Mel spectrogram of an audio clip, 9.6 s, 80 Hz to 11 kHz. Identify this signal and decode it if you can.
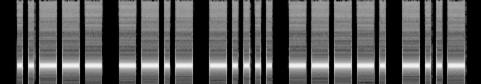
Morse code, heard as a keyed tone, about 10 wpm, 800 Hz. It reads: 2Q69X
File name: morse mp3 / revision13-vitesse 10 mots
